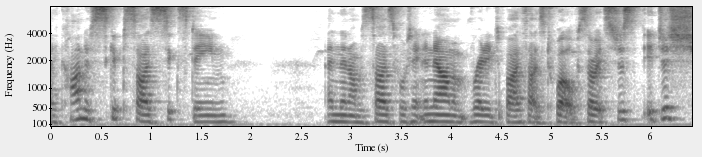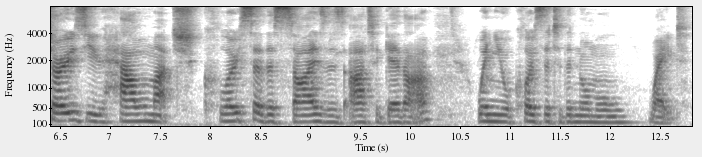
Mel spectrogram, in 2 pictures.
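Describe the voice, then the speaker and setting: The speaker has an Australian accent and a moderate pace. Pitch varies in an ordinary way, and audible room echo comes through. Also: woman, fairly low pitch for a woman. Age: 30s. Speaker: vlogger. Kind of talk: casual vlog update. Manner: chatty, many fillers.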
